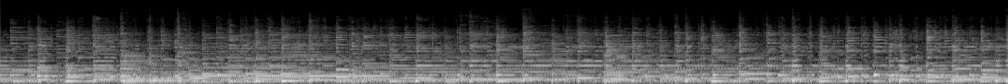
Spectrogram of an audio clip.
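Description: Acoustic bluegrass string band playing an instrumental break between sung verses: plucked strings over a steady, even rhythm, with no singing.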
